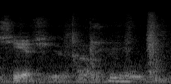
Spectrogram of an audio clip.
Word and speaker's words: is: about yes sh sh it's is is but you pronounce it sh yeah you'll hear sometimes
